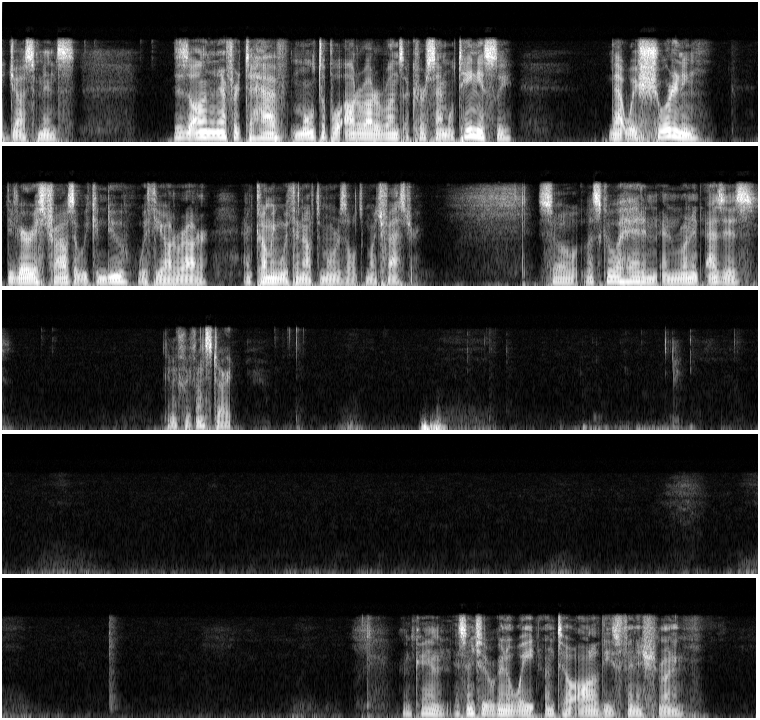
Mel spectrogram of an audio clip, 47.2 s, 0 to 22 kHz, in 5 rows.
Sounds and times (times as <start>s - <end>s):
Speech: 0.0s - 1.0s, 2.1s - 6.4s, 7.6s - 8.8s, 9.5s - 14.7s, 16.2s - 19.0s, 20.9s - 21.8s, 42.8s - 46.5s
Clicking: 1.7s - 2.0s, 19.4s - 19.6s, 22.0s - 22.8s.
